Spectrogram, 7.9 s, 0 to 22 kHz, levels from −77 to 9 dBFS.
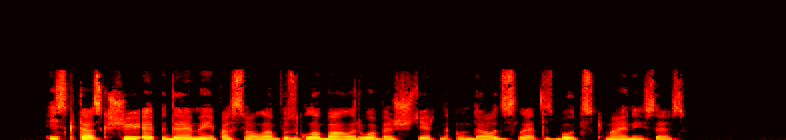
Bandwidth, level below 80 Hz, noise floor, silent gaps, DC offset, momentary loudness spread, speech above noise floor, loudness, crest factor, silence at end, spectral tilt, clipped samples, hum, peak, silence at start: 11.5 kHz; -74 dBFS; -76 dBFS; none; under 0.1%; 8 LU; 55 dB; -22 LUFS; 18 dB; 1.05 s; -4 dB/octave; under 0.1%; none; -4 dBFS; 0.45 s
